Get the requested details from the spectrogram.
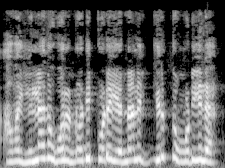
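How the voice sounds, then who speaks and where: A man's voice: extremely high pitch, fairly even intonation, fast, a bit bright, no room sound. Brief: man voicing a sorrowful husband in an audio story, earnest and begging, dry close sound. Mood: pleading. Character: remorseful rough husband, gently pleading. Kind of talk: Tamil audio story acting.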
